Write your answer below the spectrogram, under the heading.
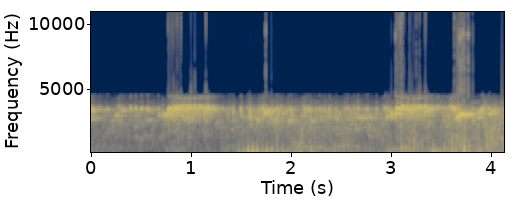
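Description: A steady stream of high twittering and wheezy trills from greenfinches, running unbroken through the whole stretch, with low rumbling background noise underneath.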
